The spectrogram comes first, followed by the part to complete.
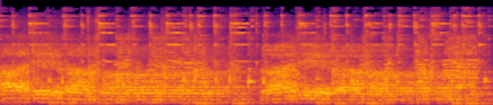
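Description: Kirtan: a devotional mantra chant sung over a harmonium drone and a violin line. Hand cymbals tick and a drum thumps, keeping a steady beat.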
